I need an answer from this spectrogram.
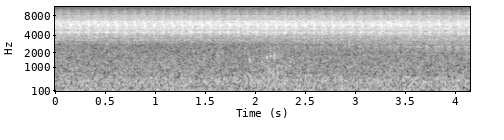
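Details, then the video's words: Cicadas in summer, loud at this time of year, make a steady, high, hissing drone that holds even throughout with no breaks, filling the air like constant static. "Cicada sounds"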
